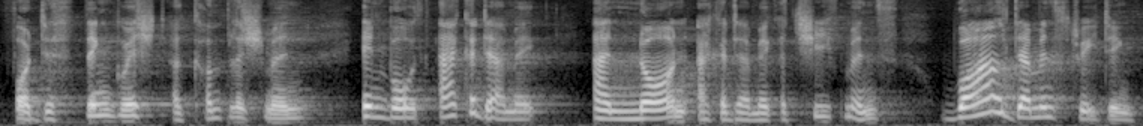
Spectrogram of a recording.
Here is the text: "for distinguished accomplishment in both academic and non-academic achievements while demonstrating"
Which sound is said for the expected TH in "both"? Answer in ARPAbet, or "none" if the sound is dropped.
TH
